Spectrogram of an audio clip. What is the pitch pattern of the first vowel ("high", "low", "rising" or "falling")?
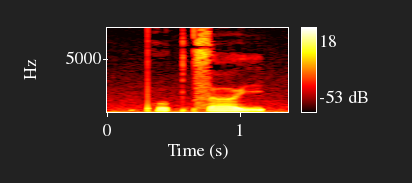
rising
